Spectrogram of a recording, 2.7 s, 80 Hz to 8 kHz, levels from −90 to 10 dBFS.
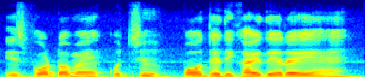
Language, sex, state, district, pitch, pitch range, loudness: Hindi, male, Uttar Pradesh, Shamli, 145 Hz, 140-155 Hz, -17 LUFS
